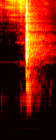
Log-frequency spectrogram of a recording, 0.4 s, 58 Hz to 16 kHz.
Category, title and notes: Sound effects > Other mechanisms, engines, machines
Dewalt 12 inch Chop Saw foley-039
SFX, Shop, Tools, Scrape, Percussion, FX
